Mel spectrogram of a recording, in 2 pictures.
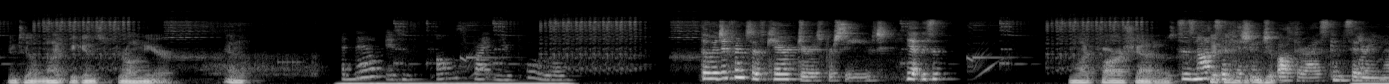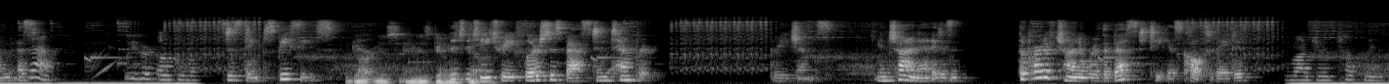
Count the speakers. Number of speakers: three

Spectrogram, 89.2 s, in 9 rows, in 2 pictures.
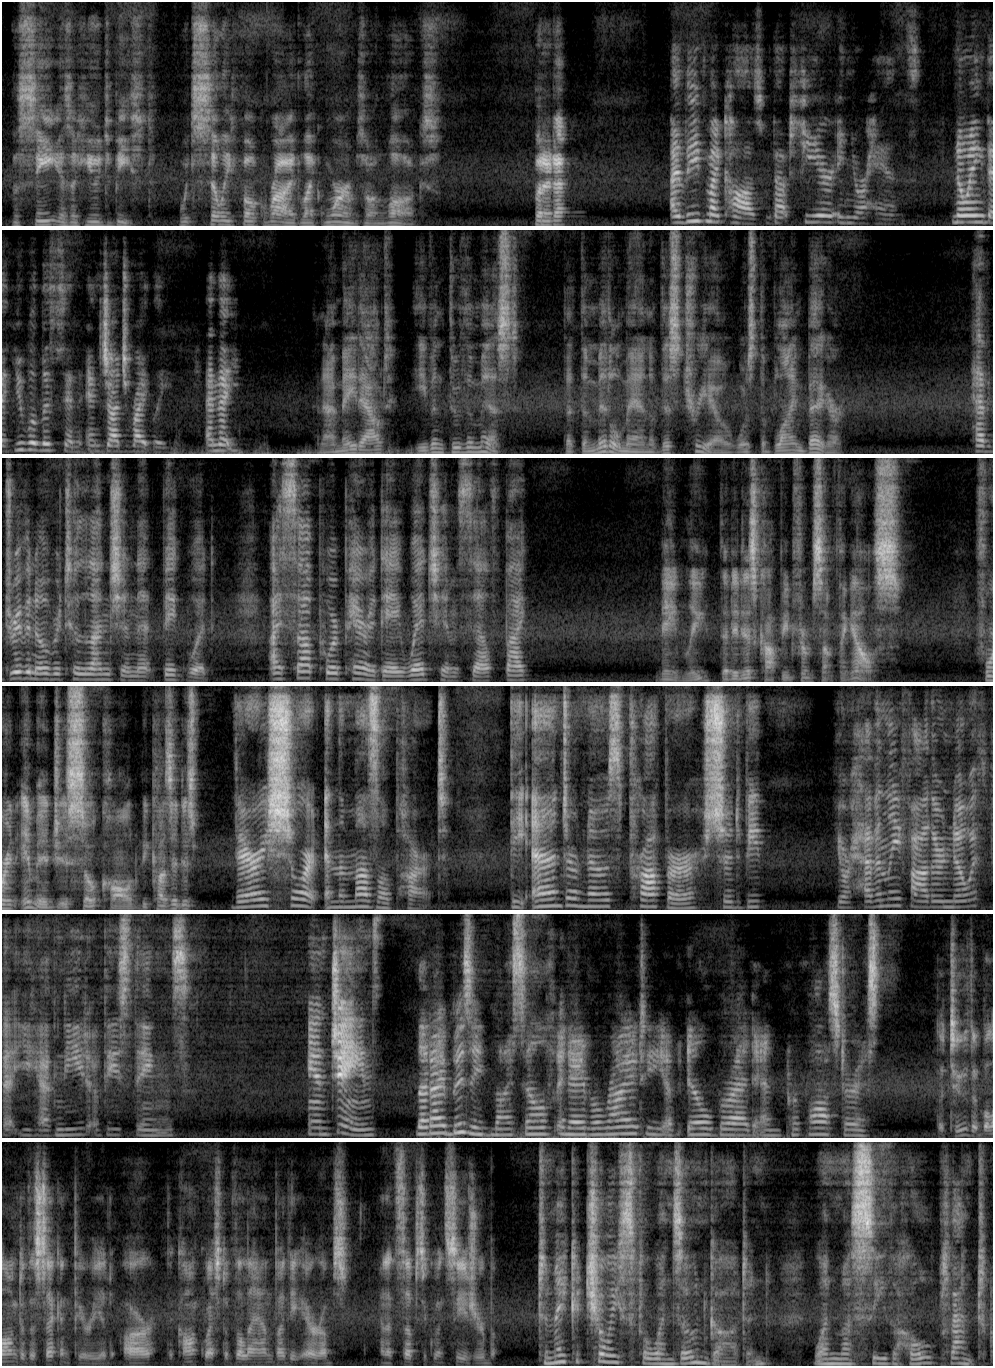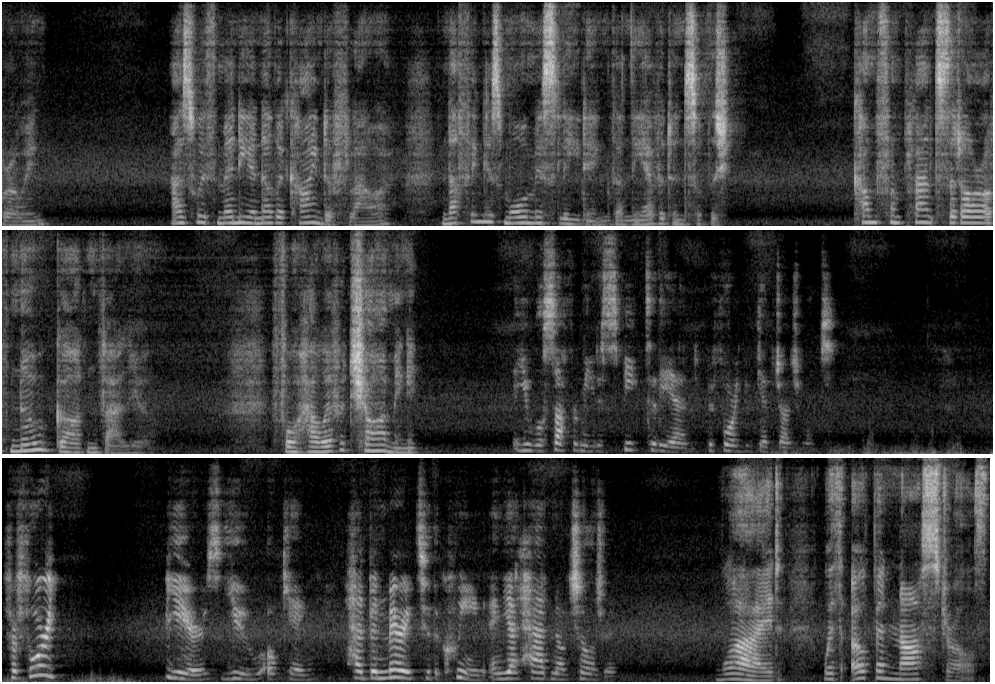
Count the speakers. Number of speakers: ten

